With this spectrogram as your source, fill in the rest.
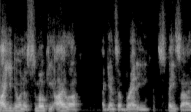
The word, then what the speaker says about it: Islay: this is uh isla so this from the island of islay isla as they pronounce it isla but it's spelled isla but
